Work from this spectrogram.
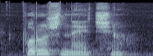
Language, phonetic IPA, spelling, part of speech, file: Ukrainian, [pɔrɔʒˈnɛt͡ʃɐ], порожнеча, noun, Uk-порожнеча.ogg
- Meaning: 1. emptiness 2. void, vacuum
